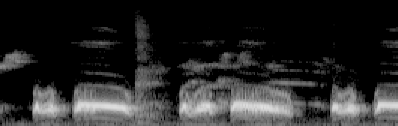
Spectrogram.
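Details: Low coos of a spotted dove, used to make other doves answer: short note then a long level tone, three phrases in quick succession, with a faint high chirp at the start.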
